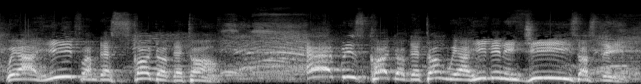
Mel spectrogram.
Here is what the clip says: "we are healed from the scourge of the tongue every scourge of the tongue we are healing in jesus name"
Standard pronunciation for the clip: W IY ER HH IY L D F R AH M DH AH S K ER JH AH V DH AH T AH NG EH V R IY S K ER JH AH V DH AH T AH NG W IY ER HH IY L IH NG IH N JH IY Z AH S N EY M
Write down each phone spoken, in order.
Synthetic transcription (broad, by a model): W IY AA HH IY D F R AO M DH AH S K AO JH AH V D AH T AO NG EH V R IY S K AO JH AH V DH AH T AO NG W IY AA HH IY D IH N IH N JH IY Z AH S N EY M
